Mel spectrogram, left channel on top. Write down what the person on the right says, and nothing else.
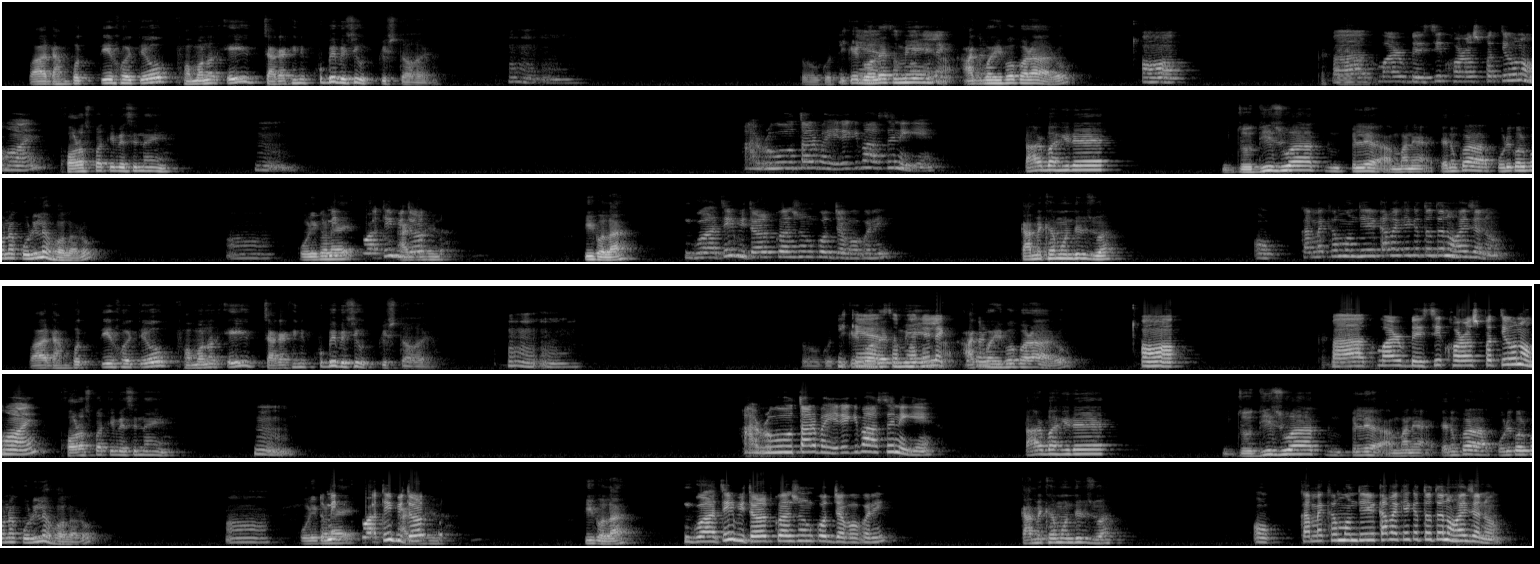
উম উম।
ঠিকে
আছে
ভালে লাগিছে
বাৰু,
অ।
বা
তোমাৰ বেছি খৰচ পাতিও নহয়।
উম। আৰু তাৰ বাহিৰে কিবা আছে নেকি?
অ
তুমি
গুৱাহাটীৰ ভিতৰত
গুৱাহাটীৰ ভিতৰত কোৱাচোন ক'ত যাব পাৰি?
অ কামাখ্যা মন্দিৰ কামাখ্যা ক্ষেত্ৰতে নহয় জানো?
